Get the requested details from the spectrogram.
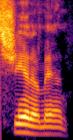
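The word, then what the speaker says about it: Schiano: It's Shen man. That's the rhyme with piano man.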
